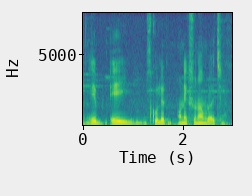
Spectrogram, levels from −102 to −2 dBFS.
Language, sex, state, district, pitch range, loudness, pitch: Bengali, male, Tripura, West Tripura, 110-115 Hz, -14 LUFS, 110 Hz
